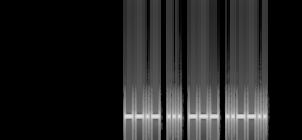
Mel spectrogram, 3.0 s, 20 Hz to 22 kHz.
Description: Morse code, heard as a keyed tone, about 46 wpm, 700 Hz. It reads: QSO?
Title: Q-Codes with Spoken Meaning - 45wpm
